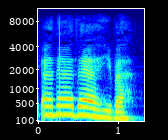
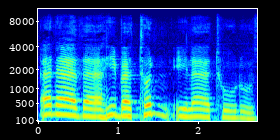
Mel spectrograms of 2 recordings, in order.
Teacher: comme je continue la phrase, je dis Ana dhahibatun ila Toulouse. Donc je prononce bien la ta marbouta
